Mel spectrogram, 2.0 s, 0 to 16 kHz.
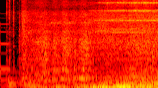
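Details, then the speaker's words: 2016 Honda HR-V, replacement engine after head gasket failure, sitting 3 years, after fixing the engine ground: a few quick cranking turns, then it catches cleanly and settles into an even, building run; first normal start. "Oh, that that time it that was the first time it started."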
